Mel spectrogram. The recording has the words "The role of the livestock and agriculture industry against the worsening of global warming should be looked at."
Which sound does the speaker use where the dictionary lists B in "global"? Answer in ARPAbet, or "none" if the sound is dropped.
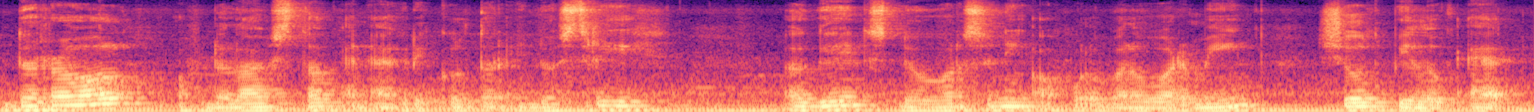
none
